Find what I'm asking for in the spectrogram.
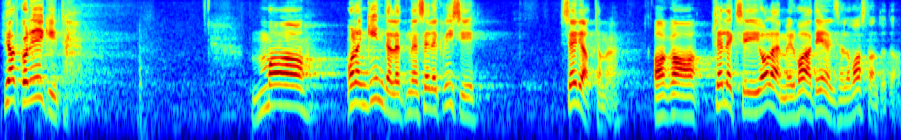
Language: Estonian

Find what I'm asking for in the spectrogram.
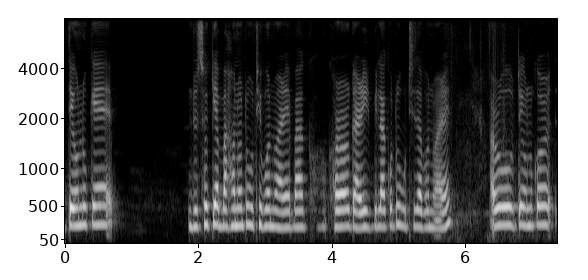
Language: Assamese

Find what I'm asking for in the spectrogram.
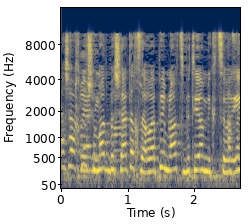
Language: Hebrew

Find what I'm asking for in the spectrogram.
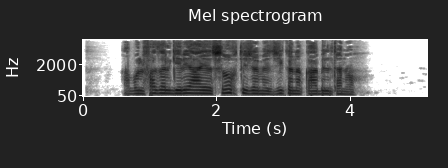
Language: Gawar-Bati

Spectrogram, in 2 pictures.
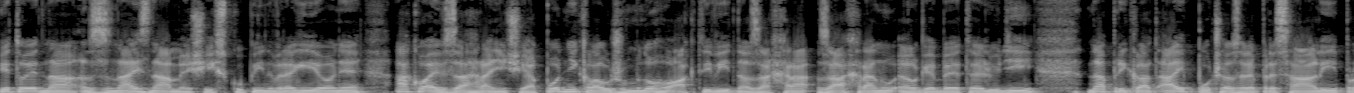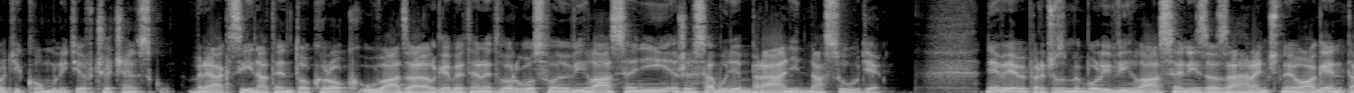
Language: Slovak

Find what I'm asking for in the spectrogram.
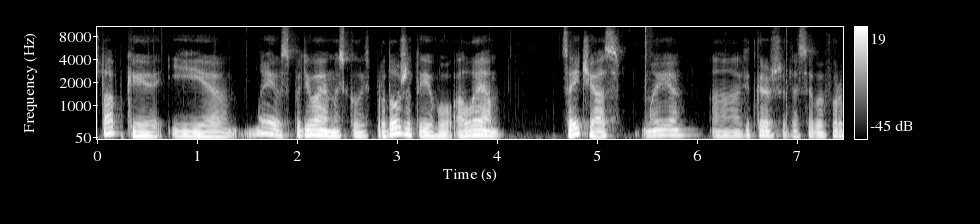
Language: Ukrainian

